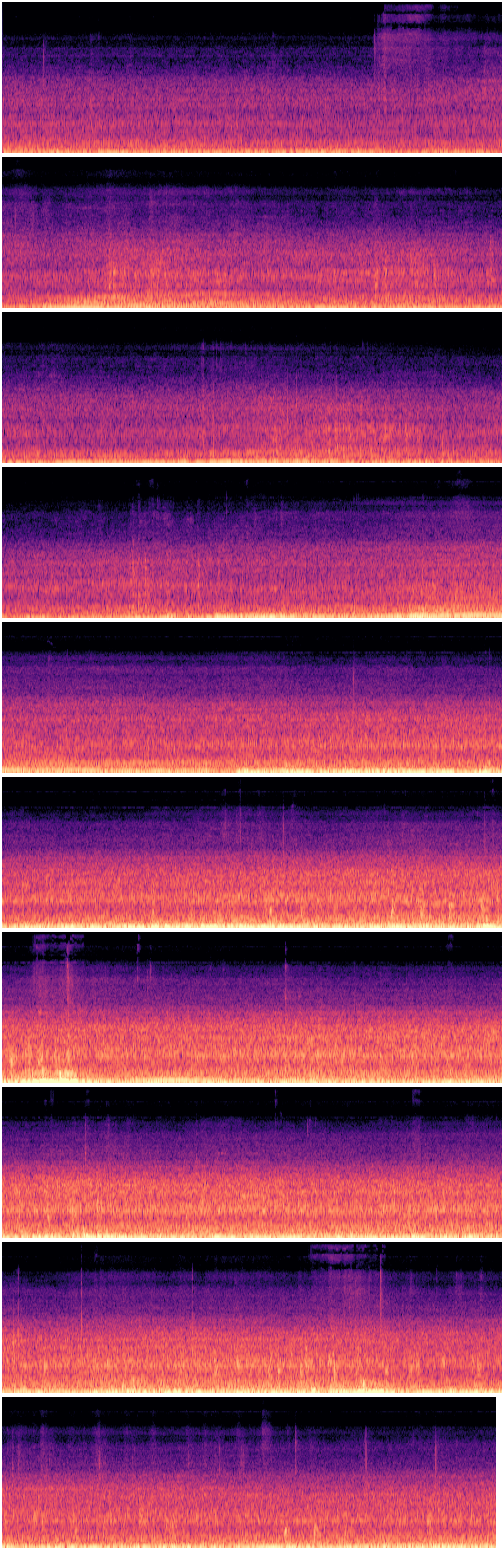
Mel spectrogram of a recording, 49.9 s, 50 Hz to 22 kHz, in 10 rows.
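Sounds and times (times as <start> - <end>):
road and tyre rumble: 0.0 - 49.9
wind noise: 16.4 - 49.9.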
